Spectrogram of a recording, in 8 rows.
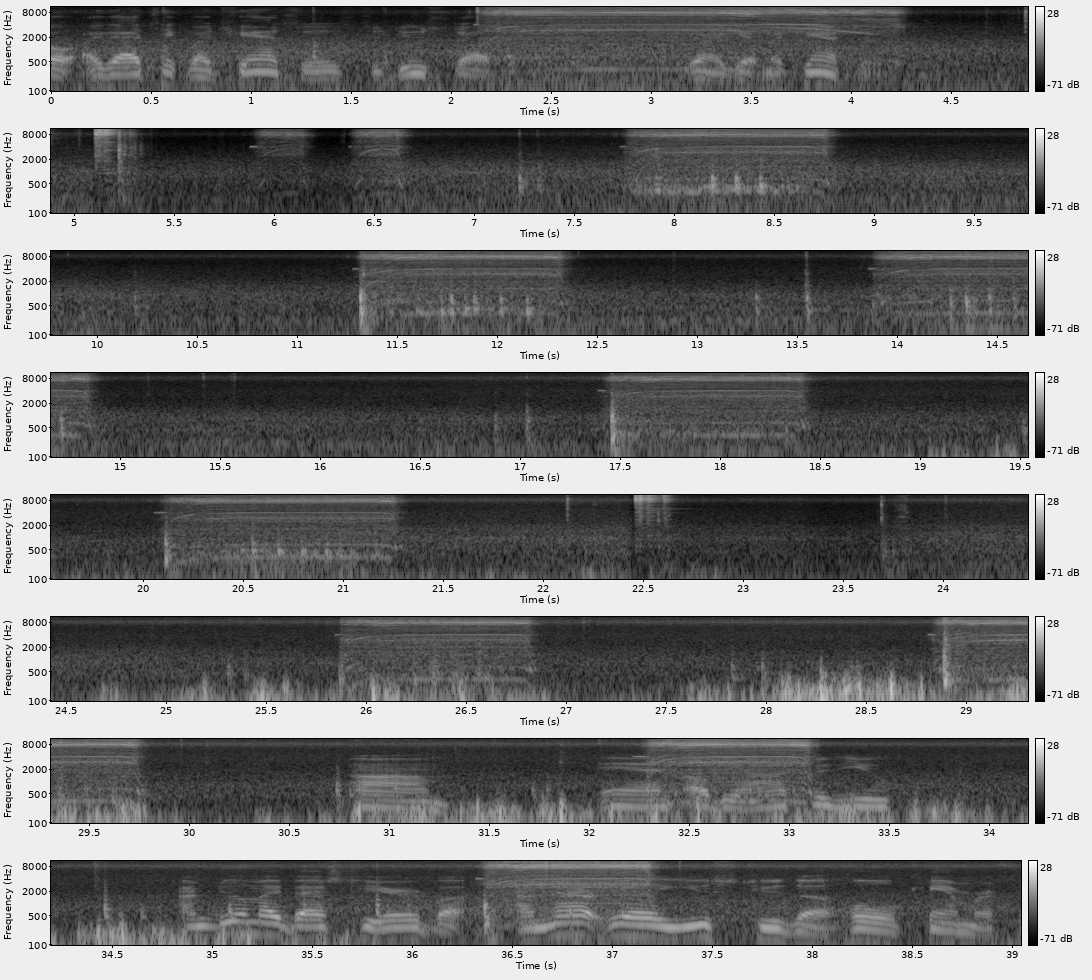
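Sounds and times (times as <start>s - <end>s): electric drill-driver running: 2.2s - 4.3s, 5.9s - 6.7s, 7.8s - 8.8s, 11.3s - 12.4s, 13.9s - 14.9s, 17.4s - 18.5s, 20.1s - 21.3s, 25.8s - 26.9s, 28.8s - 29.8s, 32.2s - 33.2s, 35.9s - 37.4s.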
